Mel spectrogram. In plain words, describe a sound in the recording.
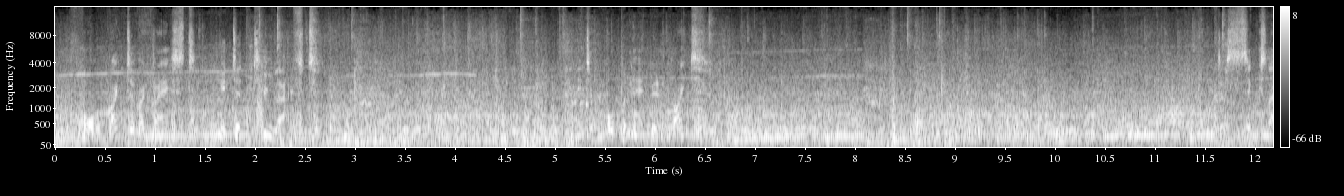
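A rally car engine revs hard, rising and falling as the gears shift.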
